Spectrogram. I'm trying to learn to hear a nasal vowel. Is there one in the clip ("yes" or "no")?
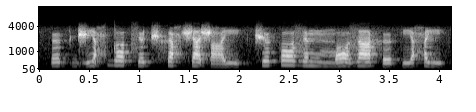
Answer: no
